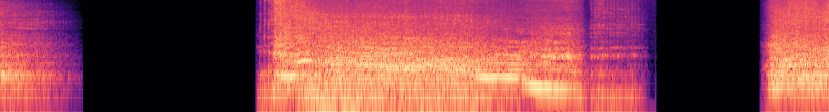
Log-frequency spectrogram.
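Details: A wild lion gives a deep, rasping roar that slides downward in pitch before breaking off.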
